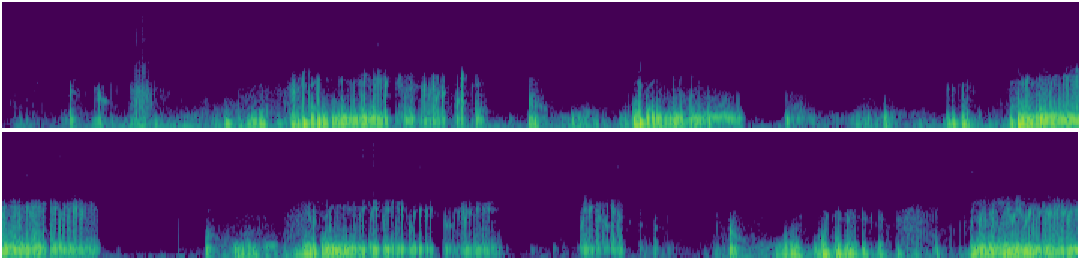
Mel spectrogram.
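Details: Hunger stomach growling (borborygmi), stomach holding only water: repeated low gurgling rumbles in bursts with quiet gaps between them.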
